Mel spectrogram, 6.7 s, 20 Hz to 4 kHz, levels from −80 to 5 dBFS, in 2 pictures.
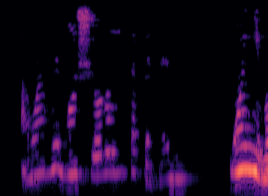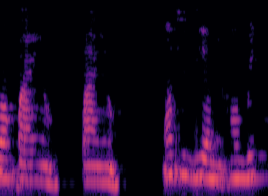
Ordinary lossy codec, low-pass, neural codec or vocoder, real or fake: none; 3.6 kHz; none; real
